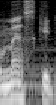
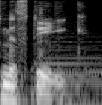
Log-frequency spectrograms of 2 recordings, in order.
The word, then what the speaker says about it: mesquite: ham honey baked or mesquite ham he looked at me and said it's not mesquite its mystique I pointed at the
